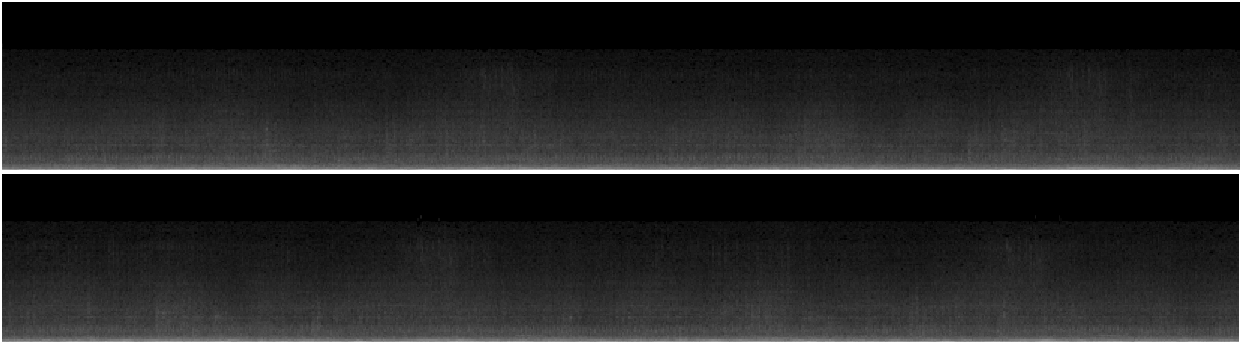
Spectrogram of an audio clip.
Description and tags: The sound of a generator of a large vertical wind turbine in the open countryside in Germany. Suitable as background in games, film etc.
